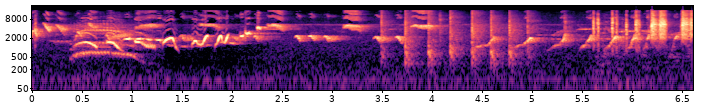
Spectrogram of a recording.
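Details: White-rumped shama in a voice-switching song aimed at provoking birds: looping, bubbling whistled notes, a pause, then scattered sharp clicks and harsh strokes.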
